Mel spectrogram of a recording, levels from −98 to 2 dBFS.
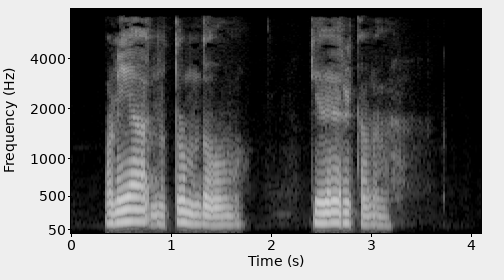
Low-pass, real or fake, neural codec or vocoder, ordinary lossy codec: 7.2 kHz; fake; autoencoder, 22.05 kHz, a latent of 192 numbers a frame, VITS, trained on one speaker; MP3, 48 kbps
